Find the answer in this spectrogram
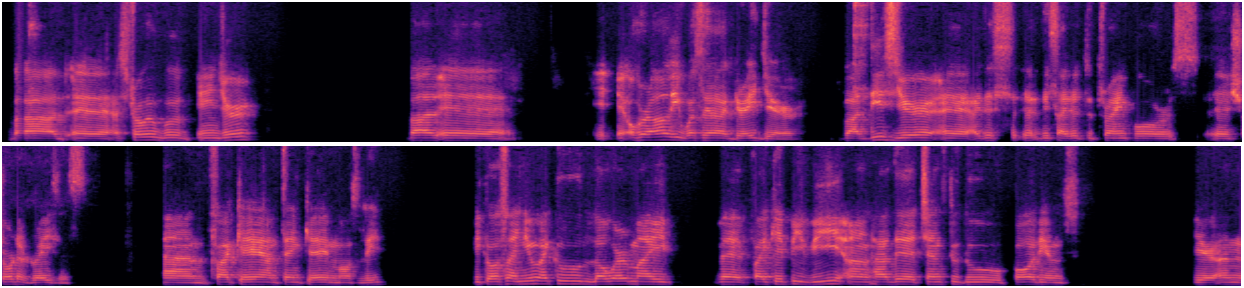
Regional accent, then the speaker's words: Asunción, Paraguay; now in Luque, Paraguay; I'm 20 years old. I was born in Asunción, the capital of Paraguay. It's a small country in the heart of South America. Mm-hmm. And currently living in Luque. It's a beautiful city. It's near the capital.

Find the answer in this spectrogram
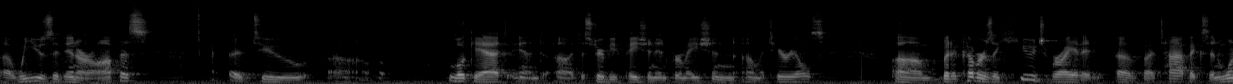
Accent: Michigan, United States; I'm from Michigan, or practice in Michigan, with three other partners, practice general urology.

